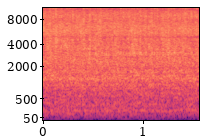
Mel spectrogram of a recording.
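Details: Mercedes M112 engine in a W210, steady idle: a faint quick tick that appeared after the car sat, heard along the left exhaust manifold and more clearly from underneath; owner suspects piston pins, unconfirmed, and is pulling plugs checking cylinders one and three.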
